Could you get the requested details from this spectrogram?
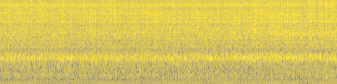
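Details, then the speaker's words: Baratza Vario grinder after service for high-pitched whining, chopping and inconsistent grind; shims replaced. Test grind at a fine setting: steady even motor hum with a clean high tone, no screech or chopping. "And so we replace the shims. And so with all that back together, everything's working fine, and so let's test it."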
